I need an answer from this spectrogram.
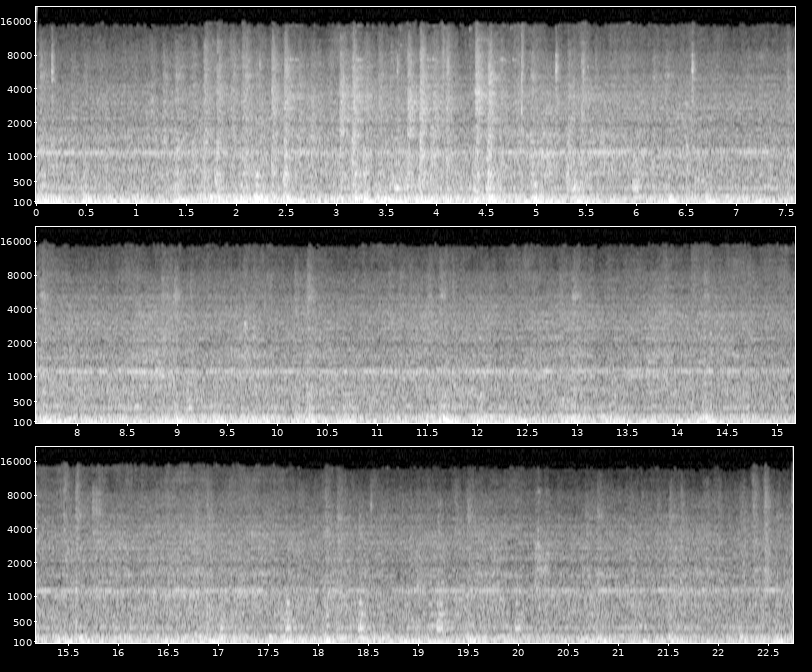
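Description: Inside a moving passenger train: a steady low rumble of the carriage running on the rails, with a faint steady hum and scattered light clicks, easing slightly toward the end.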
